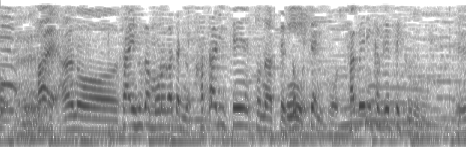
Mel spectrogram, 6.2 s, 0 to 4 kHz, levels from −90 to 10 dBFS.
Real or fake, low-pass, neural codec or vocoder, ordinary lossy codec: real; 3.6 kHz; none; MP3, 16 kbps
